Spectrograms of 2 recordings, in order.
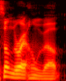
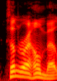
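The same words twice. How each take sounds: First: The voice is lowered and deep. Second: The voice is at its normal pitch.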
